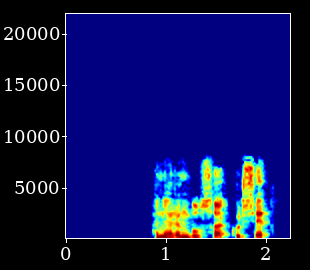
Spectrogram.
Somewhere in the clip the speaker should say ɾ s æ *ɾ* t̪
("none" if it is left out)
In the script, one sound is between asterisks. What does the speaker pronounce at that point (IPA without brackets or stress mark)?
none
